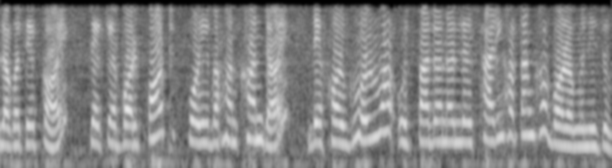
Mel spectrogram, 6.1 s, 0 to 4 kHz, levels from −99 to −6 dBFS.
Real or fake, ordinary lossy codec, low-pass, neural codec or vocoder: fake; none; 3.6 kHz; codec, 24 kHz, 3.1 kbps, DualCodec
